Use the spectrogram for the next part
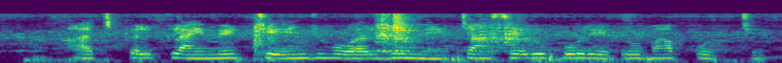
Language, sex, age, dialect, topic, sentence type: Bengali, female, 36-40, Standard Colloquial, agriculture, statement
